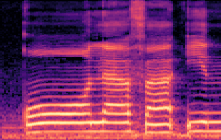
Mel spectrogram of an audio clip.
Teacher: nunnya bertasydid. Tahan dan dengungkan tiga harakat.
